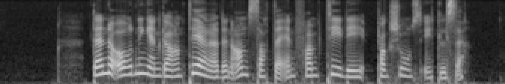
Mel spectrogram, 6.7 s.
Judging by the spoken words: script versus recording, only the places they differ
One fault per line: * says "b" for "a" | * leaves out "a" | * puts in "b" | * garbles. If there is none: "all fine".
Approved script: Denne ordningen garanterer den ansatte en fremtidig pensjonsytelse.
all fine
